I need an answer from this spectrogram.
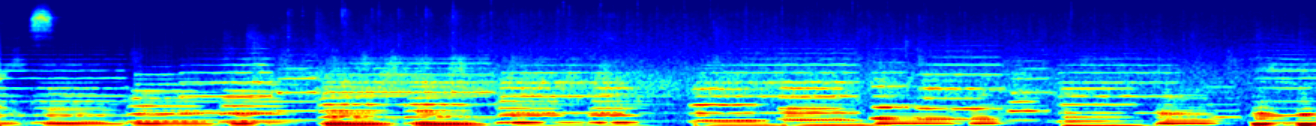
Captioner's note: applause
